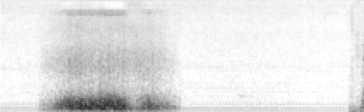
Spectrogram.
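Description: Soft, low rustling breath through a stethoscope over the front of the chest; normal breath sounds.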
